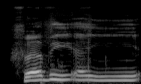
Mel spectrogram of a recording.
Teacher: حمزہ کو یا کے ساتھ ملانا ہے، یا کے اوپر تشدید زور دیں گے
